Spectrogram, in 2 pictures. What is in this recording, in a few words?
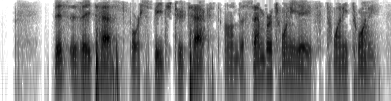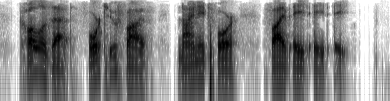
speech to text voicemail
